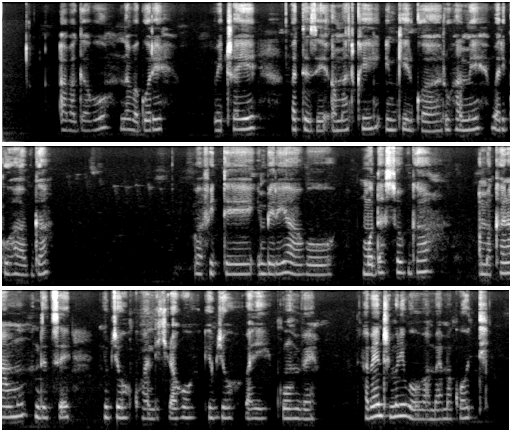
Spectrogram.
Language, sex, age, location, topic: Kinyarwanda, female, 18-24, Kigali, government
